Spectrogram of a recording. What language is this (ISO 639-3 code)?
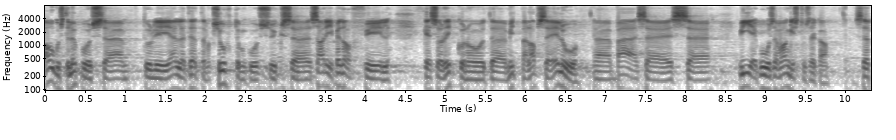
est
